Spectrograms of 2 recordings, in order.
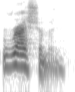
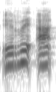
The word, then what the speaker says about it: Rashomon: A esto, señoras y señores con E, con A, con B y con C, se le llama efecto Rashomon.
